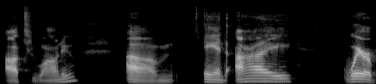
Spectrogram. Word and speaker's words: Atughonu: tackle my last name my last name is pronounced atuanu um and I wear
